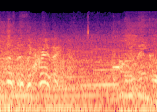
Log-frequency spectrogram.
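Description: Car engines running, with a voice speaking over them at first.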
